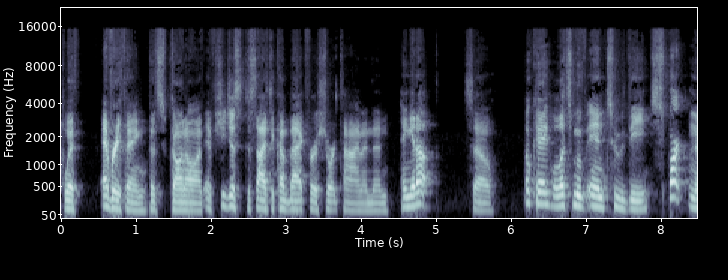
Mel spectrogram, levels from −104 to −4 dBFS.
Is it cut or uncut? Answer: cut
